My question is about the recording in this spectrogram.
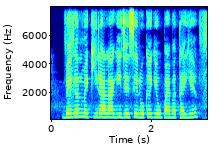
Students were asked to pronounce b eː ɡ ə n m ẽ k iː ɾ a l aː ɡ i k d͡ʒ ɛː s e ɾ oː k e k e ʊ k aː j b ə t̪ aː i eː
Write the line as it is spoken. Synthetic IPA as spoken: b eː ɡ ə n m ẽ k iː ɾ a l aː ɡ i d͡ʒ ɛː s e ɾ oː k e k e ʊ p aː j b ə t̪ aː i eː

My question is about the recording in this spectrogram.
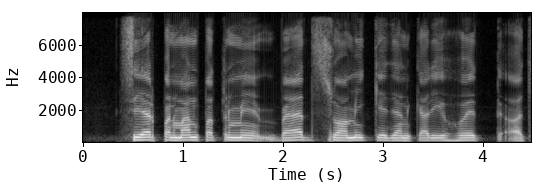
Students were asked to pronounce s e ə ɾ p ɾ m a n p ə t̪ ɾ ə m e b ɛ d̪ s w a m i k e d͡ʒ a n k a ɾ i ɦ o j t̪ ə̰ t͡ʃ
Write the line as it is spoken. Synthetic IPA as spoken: s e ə ɾ p ɾ m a n p ə t̪ ɾ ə m e b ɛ d̪ s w a m i k e d͡ʒ a n k a ɾ i ɦ o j t̪ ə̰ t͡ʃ

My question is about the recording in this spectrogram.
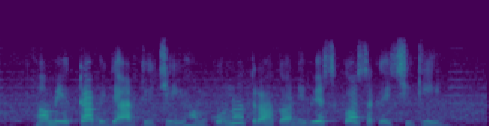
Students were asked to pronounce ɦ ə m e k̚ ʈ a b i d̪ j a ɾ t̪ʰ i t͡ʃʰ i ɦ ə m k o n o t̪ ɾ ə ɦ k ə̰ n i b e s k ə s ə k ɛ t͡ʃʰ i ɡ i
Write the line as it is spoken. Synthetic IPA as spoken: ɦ ə m e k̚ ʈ a b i d̪ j a ɾ t̪ʰ i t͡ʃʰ i ɦ ə m k o n o t̪ ɾ ə ɦ k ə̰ n i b e s k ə s ə k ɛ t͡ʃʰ i k i

